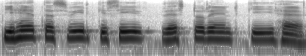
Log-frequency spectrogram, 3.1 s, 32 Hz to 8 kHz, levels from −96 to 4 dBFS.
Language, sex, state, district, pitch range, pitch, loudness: Hindi, male, Rajasthan, Bikaner, 160-185 Hz, 175 Hz, -15 LUFS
